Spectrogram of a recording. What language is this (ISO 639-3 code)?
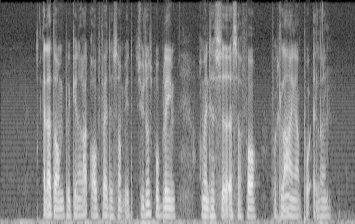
dan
